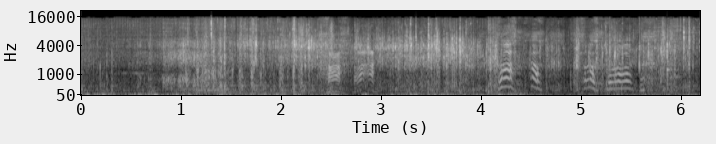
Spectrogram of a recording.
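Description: Orbea Rallon mountain bike descending loose rocky scree: tyres crunching over stones and the bike clattering and rattling without a break. Short wordless voice sounds from the rider come several times in the second half.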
